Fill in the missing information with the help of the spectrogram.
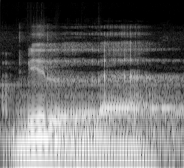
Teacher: Lafaz Allah didahului dengan kasroh lafaz Allahnya dibaca tipis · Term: tarkik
